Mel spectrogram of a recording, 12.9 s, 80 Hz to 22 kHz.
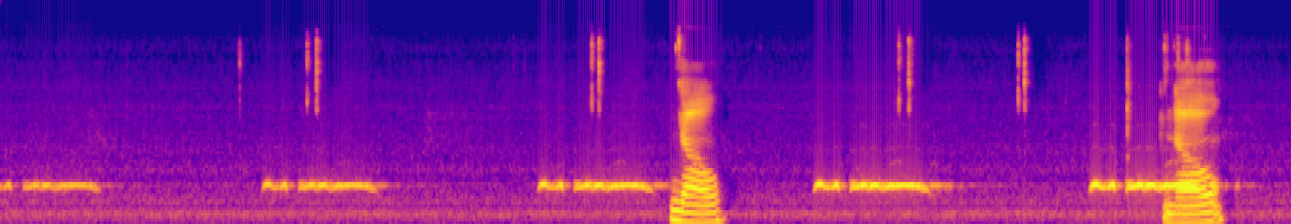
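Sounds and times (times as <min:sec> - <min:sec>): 
owl hooting: 0:00.0 - 0:01.2, 0:02.6 - 0:04.0, 0:05.4 - 0:06.7, 0:08.1 - 0:09.7, 0:10.9 - 0:12.6
speech: 0:06.7 - 0:07.3, 0:11.8 - 0:12.3.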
